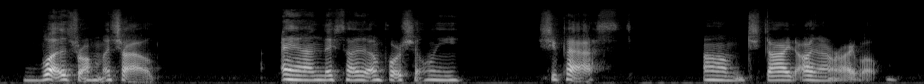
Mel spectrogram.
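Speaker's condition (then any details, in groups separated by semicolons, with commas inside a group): Cerebral palsy; affects walking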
